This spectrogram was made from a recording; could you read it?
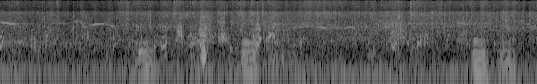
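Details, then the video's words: Scattered goose honks, nasal and rising slightly, come in small groups amid faint whistles from other birds and a steady low background drone. "Goose & Birds Sound Effects for Relaxation"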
